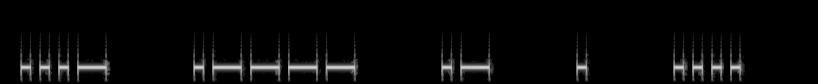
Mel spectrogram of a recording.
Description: Morse code, heard as a keyed tone, about 13 wpm, spaced as for 7 wpm, 800 Hz. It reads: V1AEH
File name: LEZIONI / 5 LBVC / 5 LBV ws 12wpm 3015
